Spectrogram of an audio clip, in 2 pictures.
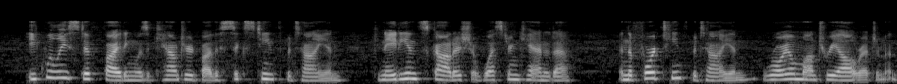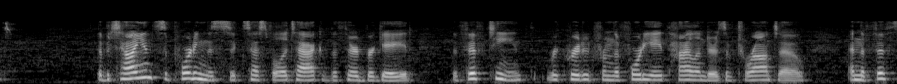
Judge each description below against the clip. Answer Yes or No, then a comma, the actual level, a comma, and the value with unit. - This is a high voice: Yes, high, 210 Hz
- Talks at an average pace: Yes, average, 145 wpm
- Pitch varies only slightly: No, average, 3.9 semitones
